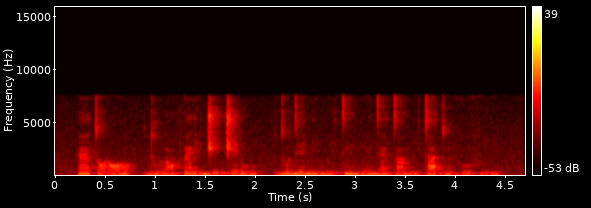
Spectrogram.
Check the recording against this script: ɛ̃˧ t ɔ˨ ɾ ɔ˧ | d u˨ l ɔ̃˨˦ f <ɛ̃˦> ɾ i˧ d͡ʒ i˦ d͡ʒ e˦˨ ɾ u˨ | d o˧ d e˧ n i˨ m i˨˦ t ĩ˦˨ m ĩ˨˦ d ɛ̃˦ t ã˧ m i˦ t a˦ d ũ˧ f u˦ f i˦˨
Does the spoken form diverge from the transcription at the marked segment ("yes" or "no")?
no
